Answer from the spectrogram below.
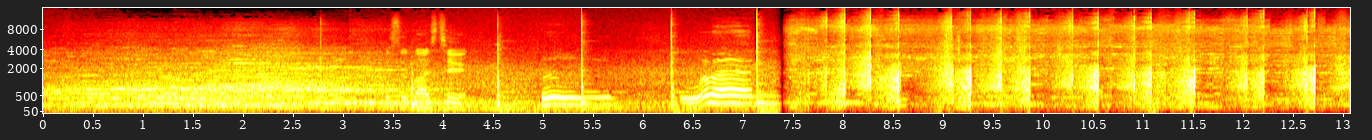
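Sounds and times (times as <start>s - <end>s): rhythmic rasping scraping strokes: 7.4s - 13.0s.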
